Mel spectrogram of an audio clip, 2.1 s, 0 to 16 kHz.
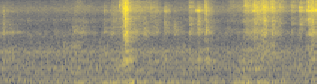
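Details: Toyota Hiace 3L 2.8 diesel, whose old final drive howled at high revs, cruising around 100–120 km/h: a steady low drivetrain rumble with no whine or howl from the rear and a quiet engine, the final drive healthy.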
